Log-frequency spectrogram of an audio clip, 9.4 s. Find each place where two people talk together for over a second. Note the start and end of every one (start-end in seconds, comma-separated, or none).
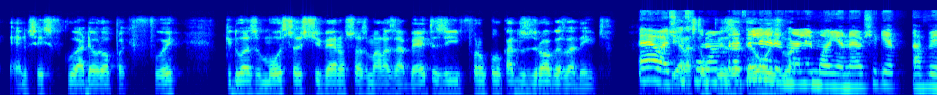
6.7-8.0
